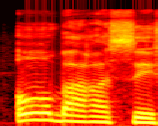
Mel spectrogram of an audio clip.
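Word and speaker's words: embarrassée: And as you can see, the feminine form, as usual, you will have to add this final that won't be pronounced. So, embarrassé, masculine form. embarrassé feminine form will be pronounced exactly the same way, but then you will write it slightly differently.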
